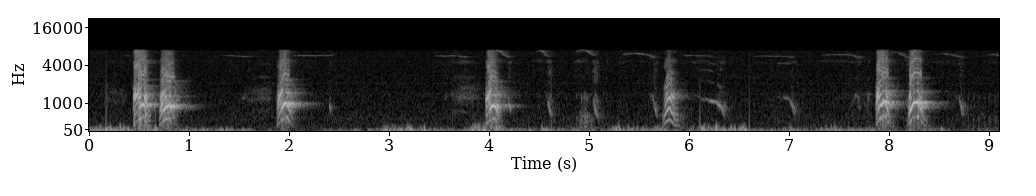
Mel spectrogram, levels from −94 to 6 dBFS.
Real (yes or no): yes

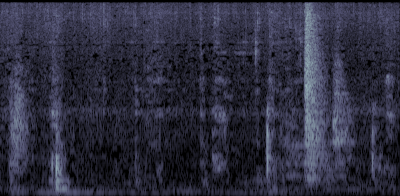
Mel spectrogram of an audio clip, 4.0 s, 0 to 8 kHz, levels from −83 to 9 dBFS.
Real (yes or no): yes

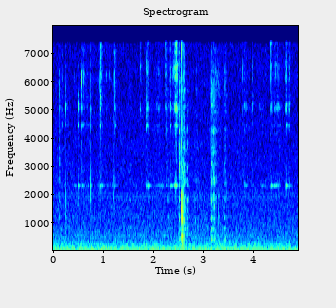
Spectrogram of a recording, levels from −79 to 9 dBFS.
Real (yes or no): yes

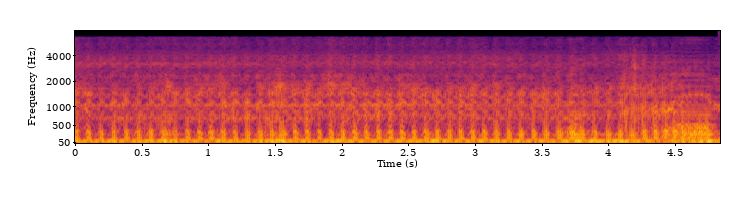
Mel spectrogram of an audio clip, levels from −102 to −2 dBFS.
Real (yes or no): no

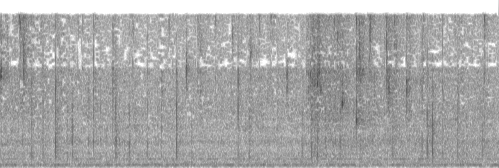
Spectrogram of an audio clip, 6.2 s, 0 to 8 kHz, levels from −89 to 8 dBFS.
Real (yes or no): yes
